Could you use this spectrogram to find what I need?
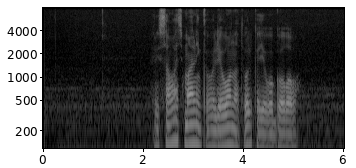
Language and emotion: Russian, neutral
